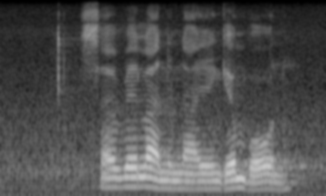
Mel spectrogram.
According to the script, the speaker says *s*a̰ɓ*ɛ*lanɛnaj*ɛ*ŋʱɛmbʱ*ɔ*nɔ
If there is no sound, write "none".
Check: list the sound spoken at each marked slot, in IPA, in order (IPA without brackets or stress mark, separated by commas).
s, ɛ, ɛ, ɔː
